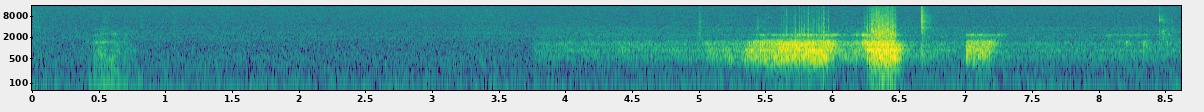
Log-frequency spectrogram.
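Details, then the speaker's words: Heathkit SB104A transceiver during VFO output-level adjustment: low static then warbling whistles and chirps near 1 kHz as the control is turned; spurious receiver tones. "I'm gonna turn it to the extreme minimum okay what is all that stuff there seems stable now"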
